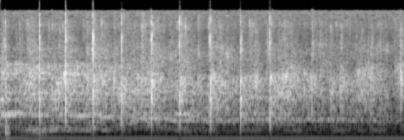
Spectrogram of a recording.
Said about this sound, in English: Come on, I think we can do just a little better than that. Can we lift up our voice and clap our hands? Hallelujah.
